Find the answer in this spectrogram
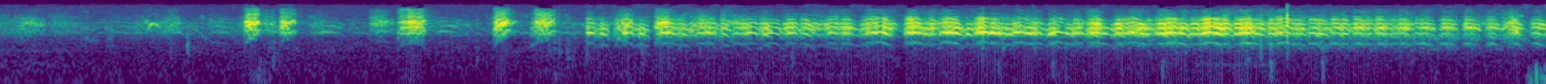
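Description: Bird calls: a few scattered single calls, then from about four seconds in a dense, fast run of repeated nasal chattering notes that goes on without a break.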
